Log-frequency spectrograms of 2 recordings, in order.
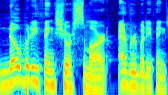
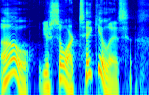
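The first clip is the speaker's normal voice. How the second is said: put-on taken-aback, surprised voice. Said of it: "surprised tone".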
